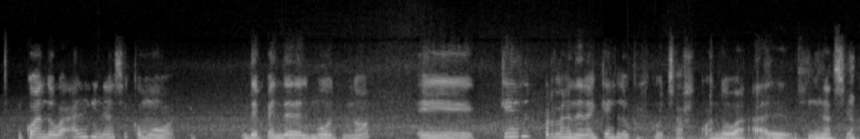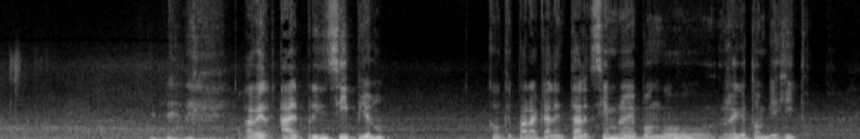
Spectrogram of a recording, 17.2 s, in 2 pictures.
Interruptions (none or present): none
